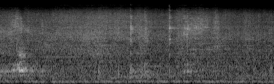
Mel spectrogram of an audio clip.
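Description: Spice paste and tomato sauté in a pan over low heat, giving a close, steady sizzle with scraping stirs and a few light knocks, and no voices.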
